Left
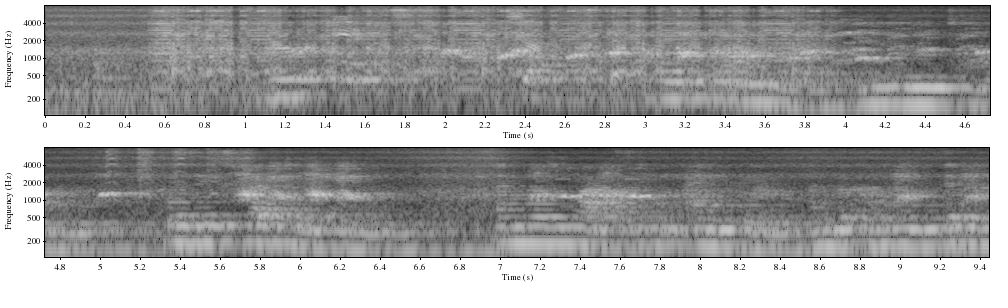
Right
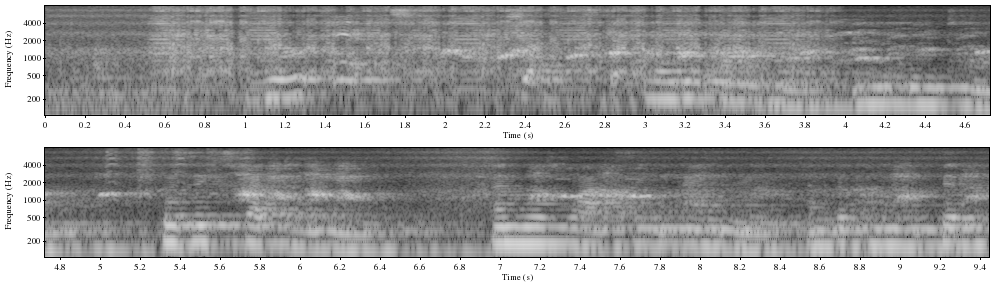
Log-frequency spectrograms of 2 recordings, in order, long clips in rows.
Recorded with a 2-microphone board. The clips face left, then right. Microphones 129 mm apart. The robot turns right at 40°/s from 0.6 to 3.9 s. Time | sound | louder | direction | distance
1.0 | a woman speaking | right 7 dB | 50° right (ahead or behind) | 2 m
3.0 | a woman speaking | right 2 dB | 155° right | 7 m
